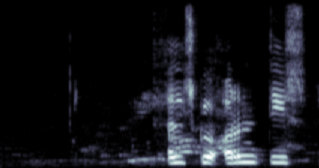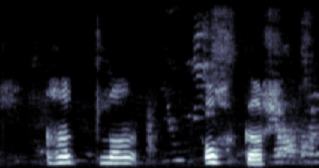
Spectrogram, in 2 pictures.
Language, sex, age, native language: Icelandic, male, 9, Icelandic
